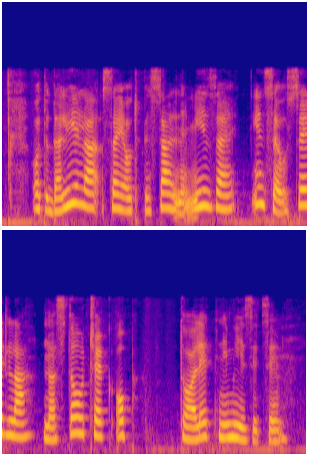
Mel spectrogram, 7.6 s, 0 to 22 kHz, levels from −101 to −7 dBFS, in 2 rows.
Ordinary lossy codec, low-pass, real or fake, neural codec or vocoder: none; 7.2 kHz; fake; codec, 16 kHz, 4 kbps, FreqCodec, larger model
